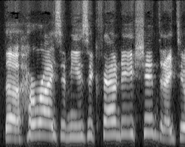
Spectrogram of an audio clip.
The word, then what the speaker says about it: Herizon: Herizon Music with the H-E-R because we are female-centric.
